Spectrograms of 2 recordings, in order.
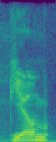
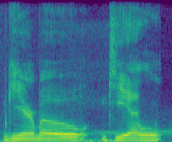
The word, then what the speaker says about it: Guillermo: too someone brought up a good point where guillerm Guillermo damn it yeah Guillermo thanks I'm really bad at pronouncing today my bad um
